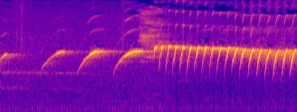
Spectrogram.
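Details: Four rising whistled swoops from a Belgian canary, each louder than the last, leading into a quick rhythmic trill of repeated upslurred notes.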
